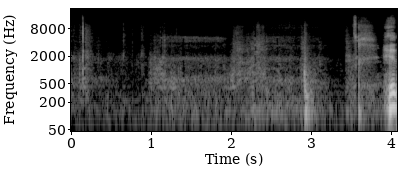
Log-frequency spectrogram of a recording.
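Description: A cardboard box lid slides open.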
